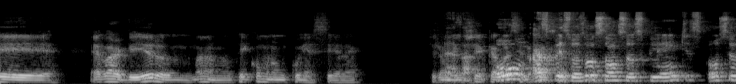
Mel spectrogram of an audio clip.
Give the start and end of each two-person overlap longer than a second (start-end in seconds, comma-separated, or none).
4.4-6.1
